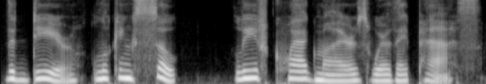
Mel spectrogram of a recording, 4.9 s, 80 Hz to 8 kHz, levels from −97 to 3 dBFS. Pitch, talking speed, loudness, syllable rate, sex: 190 Hz, 110 wpm, -16 LUFS, 3.6 syllables/s, female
